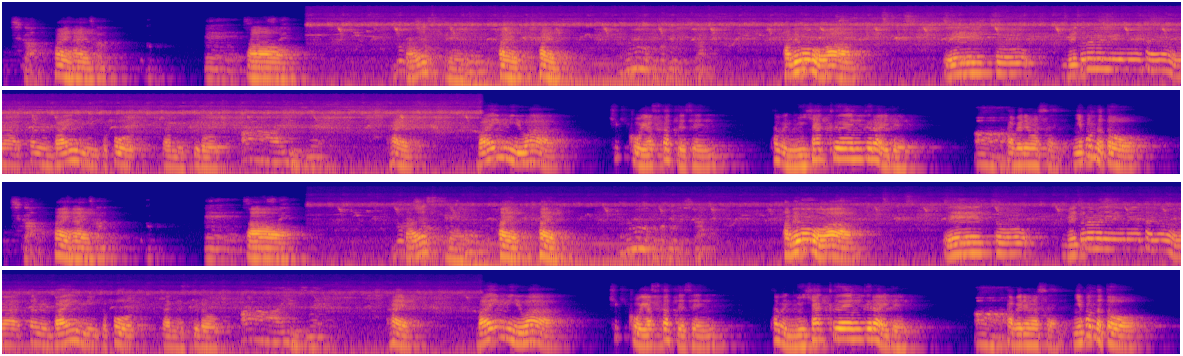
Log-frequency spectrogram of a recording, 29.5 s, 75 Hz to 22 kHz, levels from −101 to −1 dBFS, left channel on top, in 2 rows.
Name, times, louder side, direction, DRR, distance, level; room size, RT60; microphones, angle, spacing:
voice 1, 0.1-0.5 0.8-1.3 1.8-1.9 2.5-3.6 4.9-5.8 7.7-8.8 17.7-18.8 26.9-27.4, right 1 dB, 40° right, -2 dB, 6.6 m, -41 dB
voice 2, 0.7-1.1 3.1-3.6 5.0-7.0 9.8-10.7 11.8-12.9 13.2-16.4 16.7-17.5 19.5-19.9 20.7-21.7 22.6-23.7 24.4-26.0 27.3-28.9, right 2 dB, 70° right, 3 dB, 1.3 m, -28 dB
sound 1, 3.8-20.7, left 8 dB, 60° left, 1.7 m, -43 dB
sound 2, 5.7-9.2, equal, 35° left, 1.1 m, -47 dB
25.0 x 23.0 x 2.2 m, 0.79 s
head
